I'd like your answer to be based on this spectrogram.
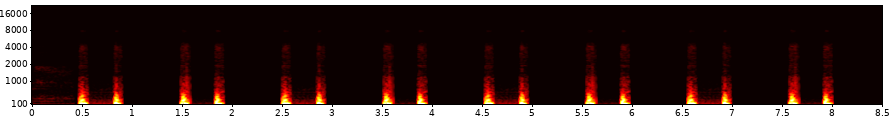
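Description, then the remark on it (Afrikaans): A steady heartbeat, each beat a paired lub-dub thump caused by the heart valves closing, the second sound by the closing of the aortic and pulmonary valves, repeating about once per second, eight beats in all, with no voices. “Wat jy in werklikheid hoor is die toegang van die kleppe, die sluiting van die kleppe self wat dan die hmm. geluid veroorsaak.”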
